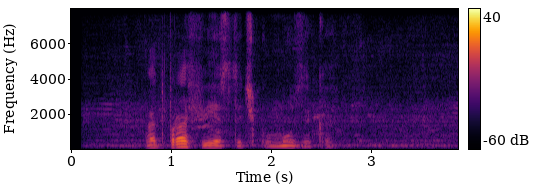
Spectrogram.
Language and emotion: Russian, neutral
